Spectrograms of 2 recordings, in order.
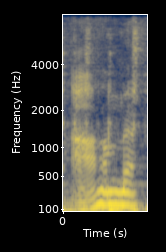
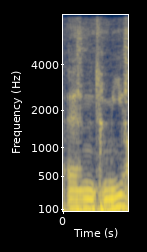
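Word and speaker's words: Âme: Am Anfang habe ich ihn Arm ausgesprochen. Tatsächlich wird aber And Me ausgesprochen und ich habe ihn sogar für eine Frau gehalten.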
